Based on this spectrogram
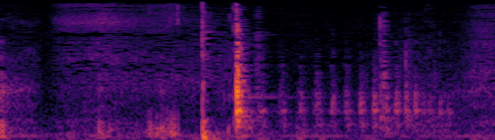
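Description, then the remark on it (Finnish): A roll of tape rolls and falls on its own: a soft rattling patter, then a dull thud and a sharper clatter in quick succession, trailing off into faint scattered ticks. “Se onkaan anteeksi, teippirulla pyörtyy. Se muuten liikahti nyt.”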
